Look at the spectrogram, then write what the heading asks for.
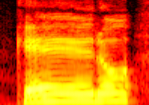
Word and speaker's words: quiero: Under the stress when we say querer, we have the accent on the end, we have the accent on the ending. Then when we take off that and we put o, we would have quiero, but when we stress down that E, it splits and it becomes quiero.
